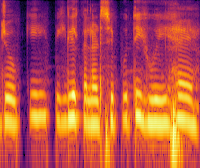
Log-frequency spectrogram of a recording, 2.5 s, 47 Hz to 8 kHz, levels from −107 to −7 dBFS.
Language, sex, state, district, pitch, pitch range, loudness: Hindi, female, Madhya Pradesh, Bhopal, 200 Hz, 190-220 Hz, -17 LUFS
